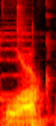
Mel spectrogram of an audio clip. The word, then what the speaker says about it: quark: Sí, de hecho es la pronunciación correcta, entre comillas, porque para hacer la rima bien, ¿no? Porque es three quarks for Mr. Mark, ¿no? Y Mark sí que sabemos cómo se pronuncia. – Sí. – Entonces, pues, como tiene que rimar, pues no hay más tutía de que sea con quark, sonido quark, ¿no?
